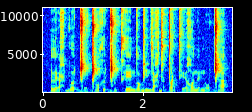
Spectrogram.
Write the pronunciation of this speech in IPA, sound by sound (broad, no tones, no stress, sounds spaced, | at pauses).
l ɛ̰ ħ b w ɤ ɡ͡ǁ ɛ̰ ɡ͡ǁ ɔ x ɯ ɡ͡ǁ ɤ kʰ e n d ɔ ɡ i n z ɯ ħ dʲ ɛ̰ ɡ tˤ i ɡ tʰ ḛ ʁ o n ɛ̰ n ɔ̰ ɡ͡ǁ a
